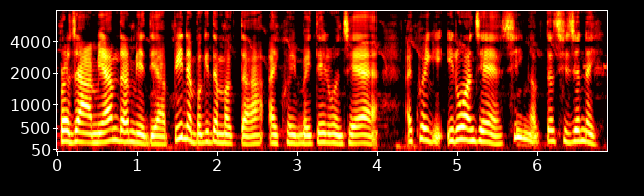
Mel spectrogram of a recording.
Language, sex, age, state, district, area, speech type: Manipuri, female, 60+, Manipur, Imphal East, rural, spontaneous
